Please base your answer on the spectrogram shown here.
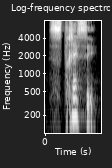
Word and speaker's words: stressé: Okay, remember you get double S here, so you pronounce it really strong while it's between two vowels. So C, alright, and then here you get this E before the double S, so it will open the pronunciation of the E.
